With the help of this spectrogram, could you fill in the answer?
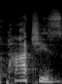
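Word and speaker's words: Patxi's: the San Francisco area Pacis is the closest you're gonna get that's spelled PA T X a is it's a great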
